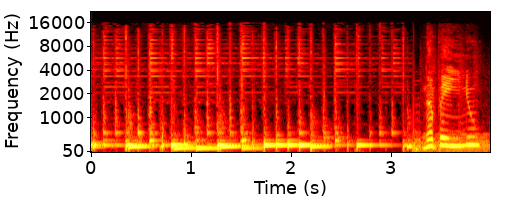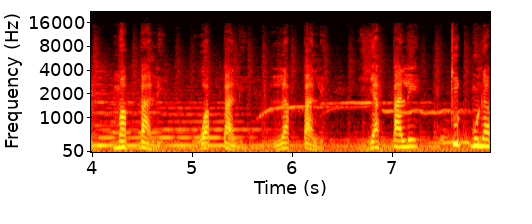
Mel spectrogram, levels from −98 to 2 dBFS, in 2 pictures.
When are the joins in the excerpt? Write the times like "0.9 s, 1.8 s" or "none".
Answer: 3.2 s

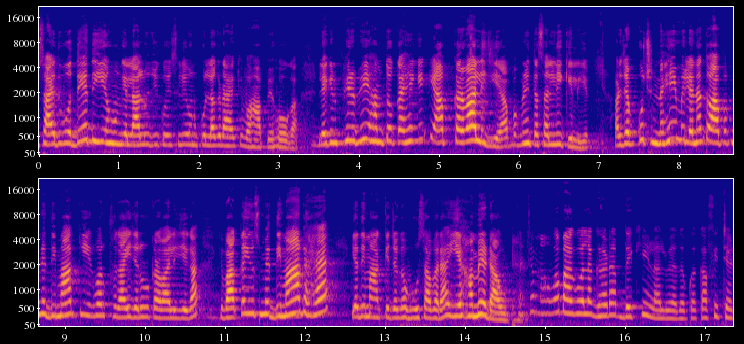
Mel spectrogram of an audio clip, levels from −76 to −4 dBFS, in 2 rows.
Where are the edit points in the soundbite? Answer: none

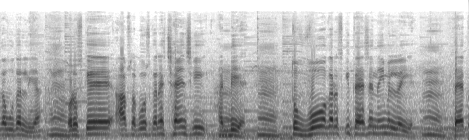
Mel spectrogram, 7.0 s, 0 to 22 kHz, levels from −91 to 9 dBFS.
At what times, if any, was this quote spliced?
none

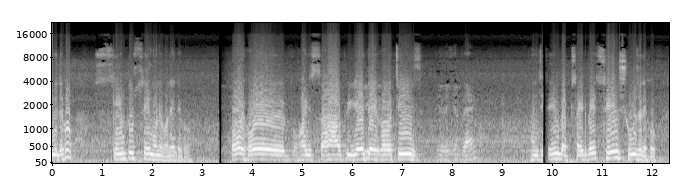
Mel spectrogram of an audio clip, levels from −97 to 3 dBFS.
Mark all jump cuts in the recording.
3.4 s, 9.8 s

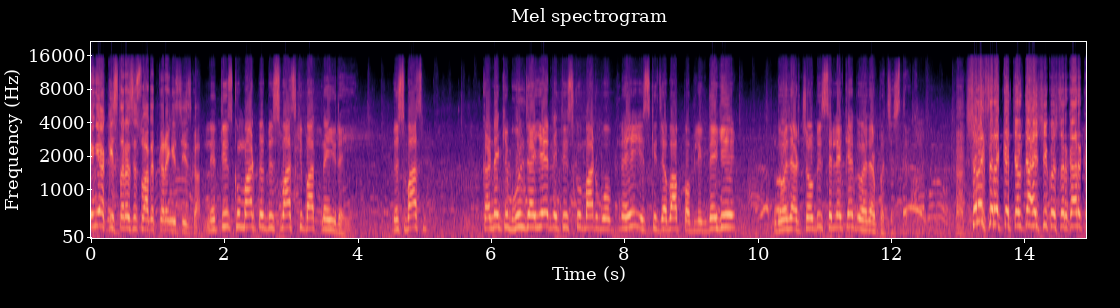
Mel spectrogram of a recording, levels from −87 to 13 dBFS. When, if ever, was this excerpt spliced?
13.0 s

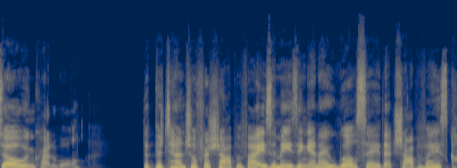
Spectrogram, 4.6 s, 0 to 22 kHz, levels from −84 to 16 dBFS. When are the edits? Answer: none

